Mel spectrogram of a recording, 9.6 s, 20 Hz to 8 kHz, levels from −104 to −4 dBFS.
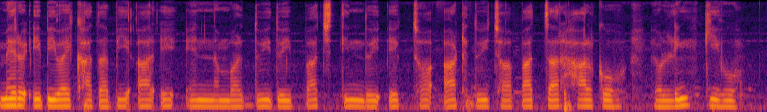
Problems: none marked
